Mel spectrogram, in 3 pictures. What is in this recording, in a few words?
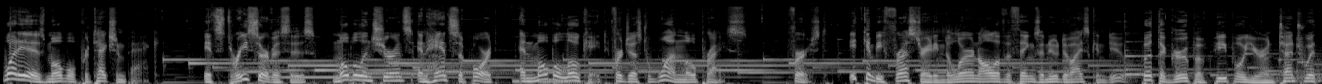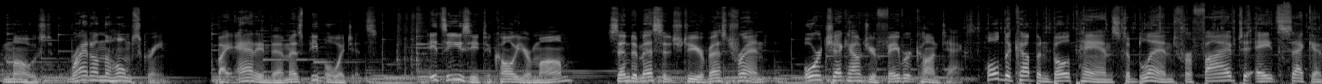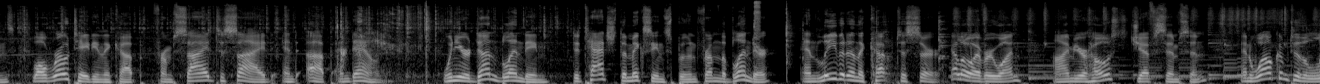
narration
